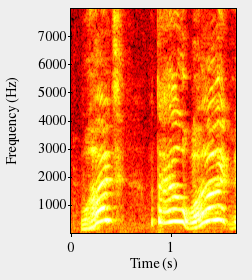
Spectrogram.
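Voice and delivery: very high, loud What the hell; exasperated disbelief. Shown as a demonstration. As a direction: shriek it in outrage. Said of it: "which means".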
